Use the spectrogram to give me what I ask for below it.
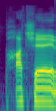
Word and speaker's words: Pache: It's Pache, and it's a really unique name to pronounce. Just doesn't roll off the tongue.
